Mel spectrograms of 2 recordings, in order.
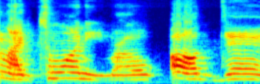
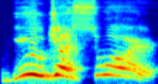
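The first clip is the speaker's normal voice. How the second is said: slow, loud, higher shout; teacher's scolding shout; 5 semitones higher, 6 dB louder, much slower than usual. Retold or imitated. Teacher scolding a student in the gym, slow shout. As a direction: yell it slowly like an angry teacher. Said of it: "And was like, Hey".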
